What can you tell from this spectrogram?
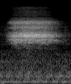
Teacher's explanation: a small opening near that teeth the teeth sh and the air passing through we can hear the air turbulence of course all of those have the same manner of articulation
